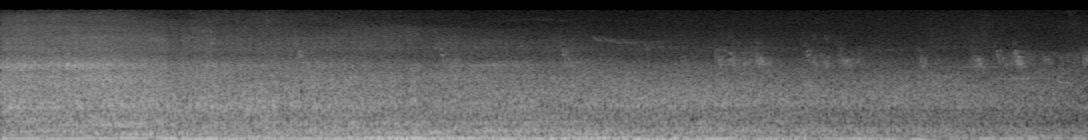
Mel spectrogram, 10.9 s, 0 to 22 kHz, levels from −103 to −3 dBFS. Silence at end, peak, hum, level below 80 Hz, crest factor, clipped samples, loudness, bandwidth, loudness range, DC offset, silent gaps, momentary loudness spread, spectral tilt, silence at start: 0 s; -20 dBFS; none; -38 dBFS; 16 dB; under 0.1%; -36 LUFS; 16.5 kHz; 8 LU; under 0.1%; none; 11 LU; -4.5 dB/octave; 0 s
